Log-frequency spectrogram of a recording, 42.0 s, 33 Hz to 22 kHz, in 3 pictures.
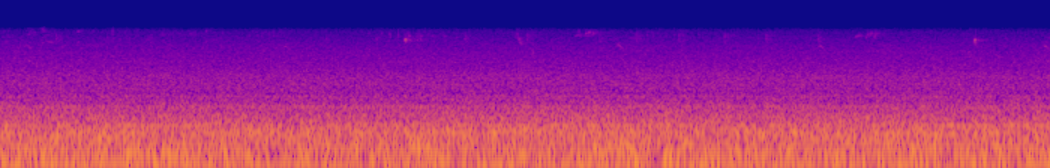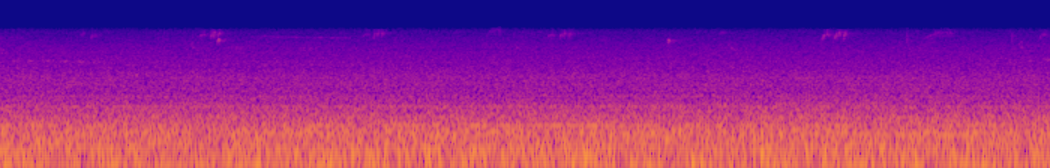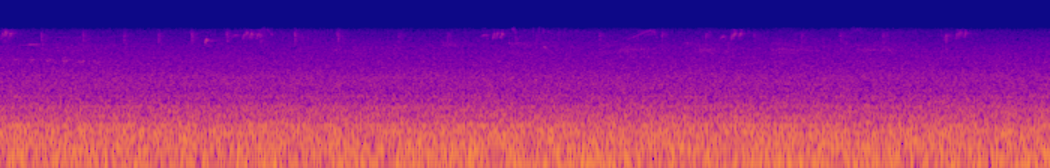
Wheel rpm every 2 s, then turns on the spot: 0, 0, 0, 0, 0, 0, 0, 0, 0, 0, 0, 0, 0, 0, 0, 0, 0, 0, 0, 0, 0.
none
